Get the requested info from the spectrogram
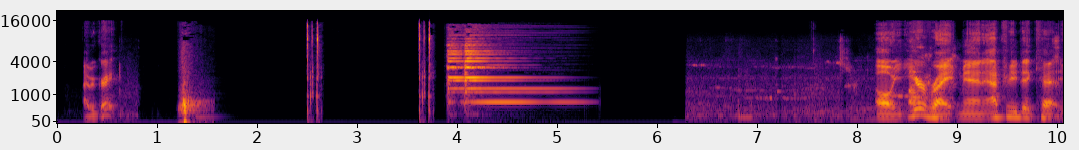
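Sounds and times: sharp clicks: 2.5 - 2.7, 3.6 - 3.8.

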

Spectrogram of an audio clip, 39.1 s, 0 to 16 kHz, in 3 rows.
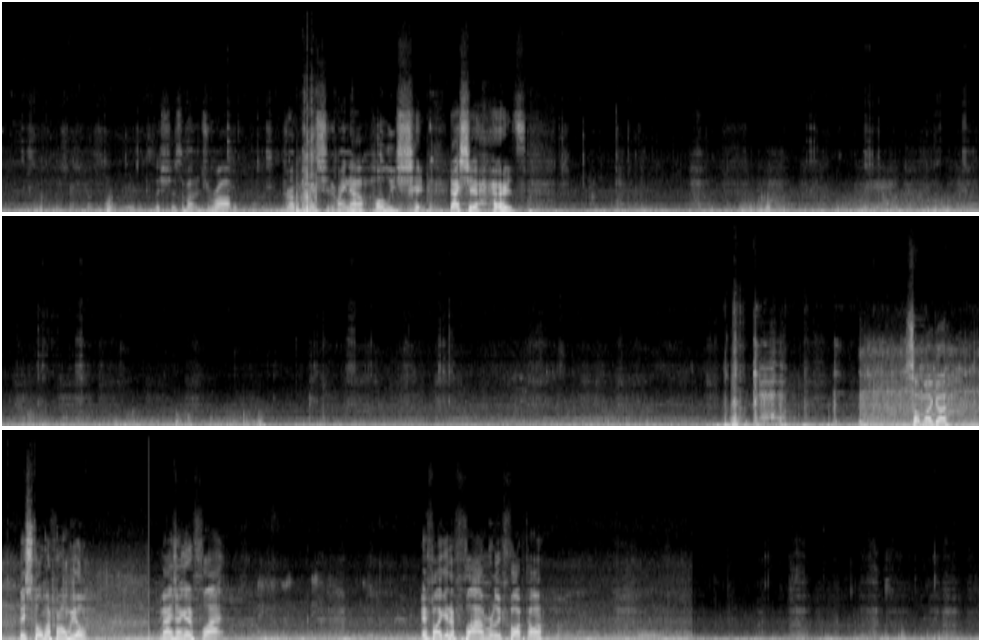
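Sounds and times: bicycle tyres on asphalt: 0.0 - 39.0
traffic: 0.0 - 39.0.

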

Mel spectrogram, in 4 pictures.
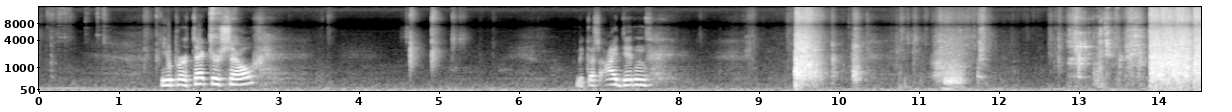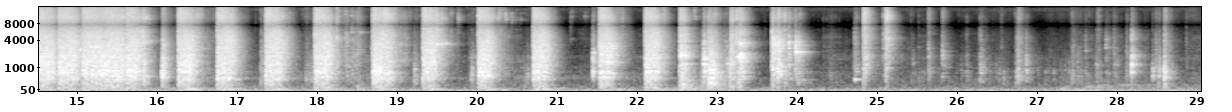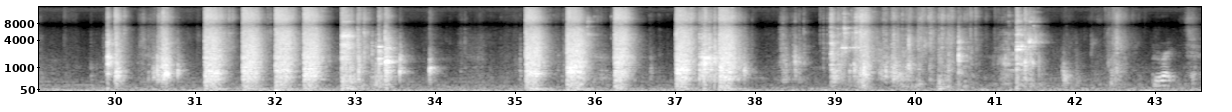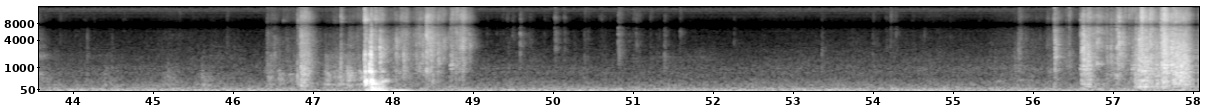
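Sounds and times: monitor crashing: 13.0 - 24.2, 47.6 - 48.8
hammer strikes on monitor: 47.7 - 48.1.

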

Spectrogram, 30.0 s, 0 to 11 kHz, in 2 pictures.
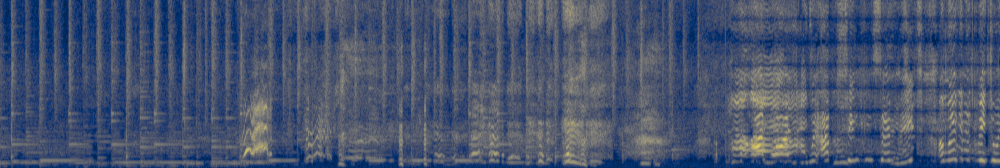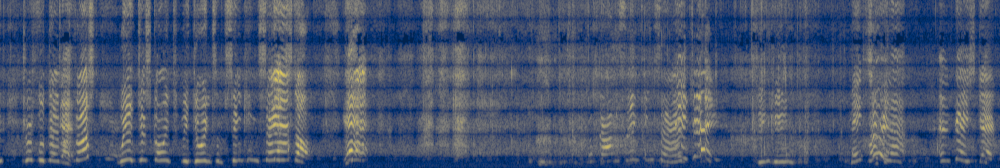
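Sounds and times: children's voices and squeals: 3.6 - 5.1, 10.8 - 20.6, 27.8 - 30.0
feet splashing in shallow water: 21.4 - 28.7.

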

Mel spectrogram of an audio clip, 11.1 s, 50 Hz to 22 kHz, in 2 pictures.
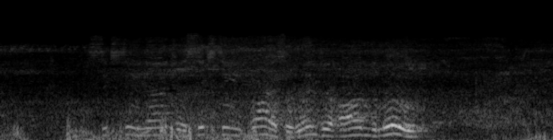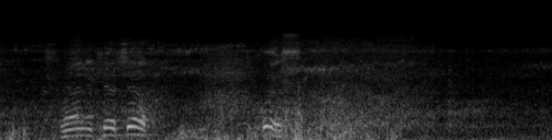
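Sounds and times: outdoor background rumble and hiss: 0.0 - 11.0.

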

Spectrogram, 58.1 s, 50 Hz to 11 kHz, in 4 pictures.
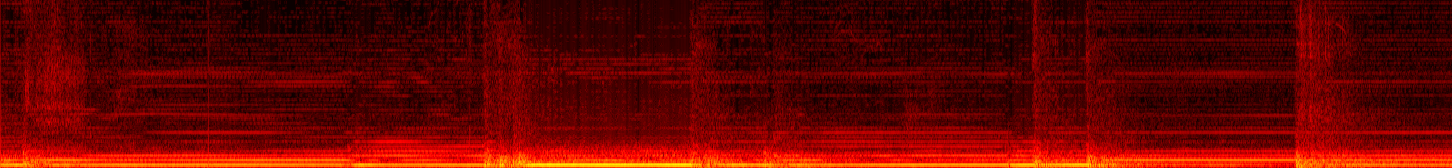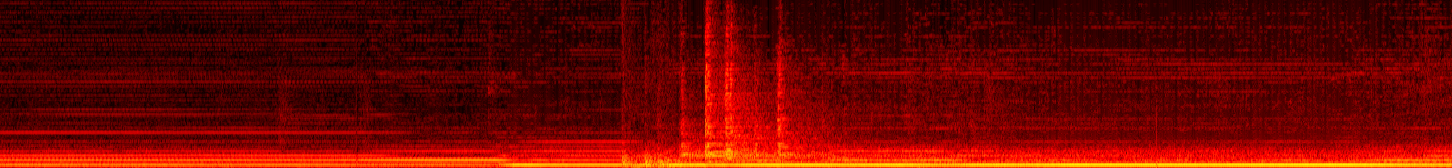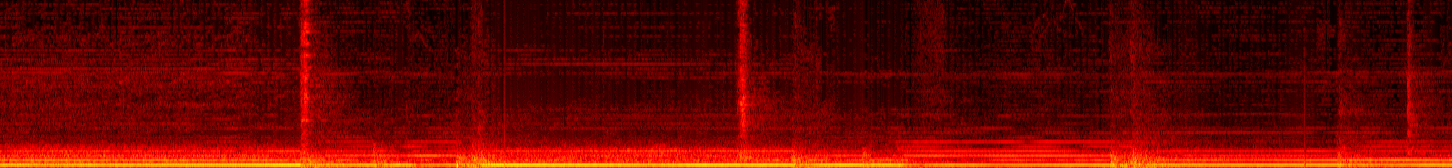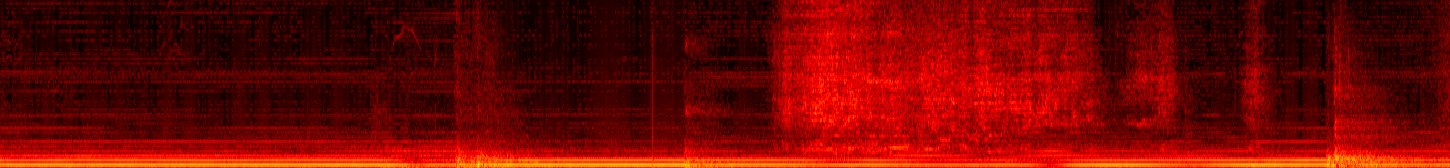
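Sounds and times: machine drive humming: 0.0 - 58.0
metal knocks and clunks: 20.7 - 22.9.

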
